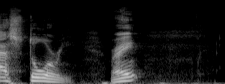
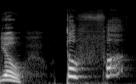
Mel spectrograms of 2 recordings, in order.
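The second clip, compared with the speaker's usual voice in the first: much higher, slow, stretched-out disbelief; stunned disbelief; 11 semitones higher, slower than usual. Retold or imitated. Streamer reacting to his exploding head, slow high disbelief. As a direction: let the shock hang on every word. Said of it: "I'm like".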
